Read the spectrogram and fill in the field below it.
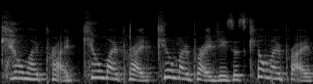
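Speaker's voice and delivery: tearful, weeping crying plea, repeated over and over. Retelling praying alone in the bathroom: imitating own crying plea. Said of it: "crying and I was like".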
